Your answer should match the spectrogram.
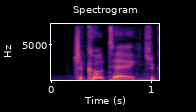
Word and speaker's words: Chakotay: So they said, George said, also said, get a henna tattoo, Chakatoy style. I'm not sure if I was saying that right. Chakatoy. Chakatoy. – Chakotay.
